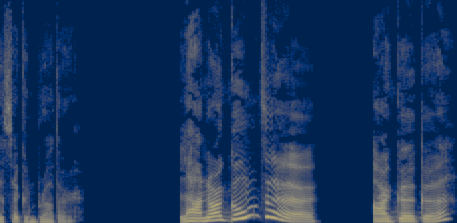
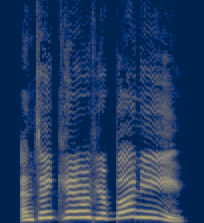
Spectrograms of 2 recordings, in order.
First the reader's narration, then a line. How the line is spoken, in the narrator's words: he yells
